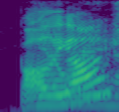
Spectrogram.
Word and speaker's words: balayage: but she definitely has like a – I never know how to pronounce this, like a balayage. – Balayage? – Have like, yes, balayage.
